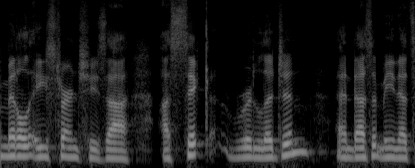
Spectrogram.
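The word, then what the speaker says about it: Sikh: people she's a middle eastern she's a a sick religion and doesn't mean that's a bad religion that's the way it's pronounced s-i-k-h but she heard these men in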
